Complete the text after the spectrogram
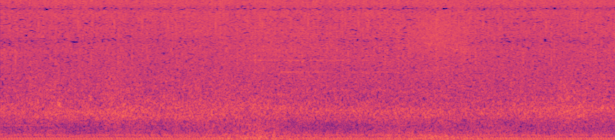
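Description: Rain falls steadily on wet pavement.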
